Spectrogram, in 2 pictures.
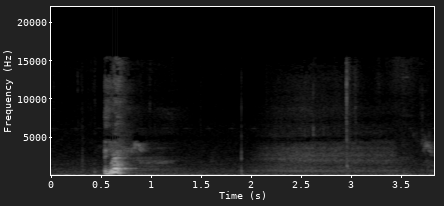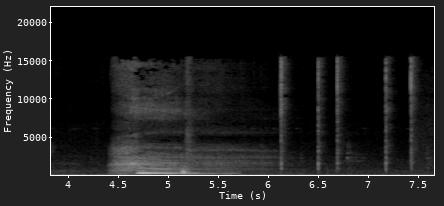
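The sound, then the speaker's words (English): A puppy gives a single sharp bark, then after a pause lets out a longer, drawn-out yelping bark that trails into a whine, followed by a few faint clicks. Nobody speaks. “I've got a barky puppy.”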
